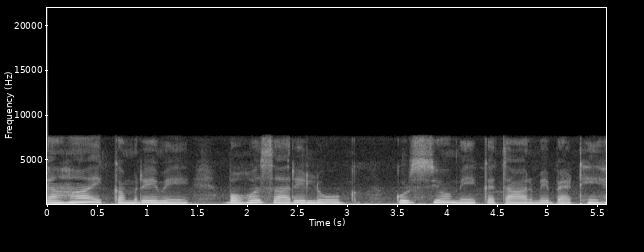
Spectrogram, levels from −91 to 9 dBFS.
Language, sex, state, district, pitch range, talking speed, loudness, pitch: Hindi, female, Uttarakhand, Uttarkashi, 180-210 Hz, 140 wpm, -16 LUFS, 200 Hz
